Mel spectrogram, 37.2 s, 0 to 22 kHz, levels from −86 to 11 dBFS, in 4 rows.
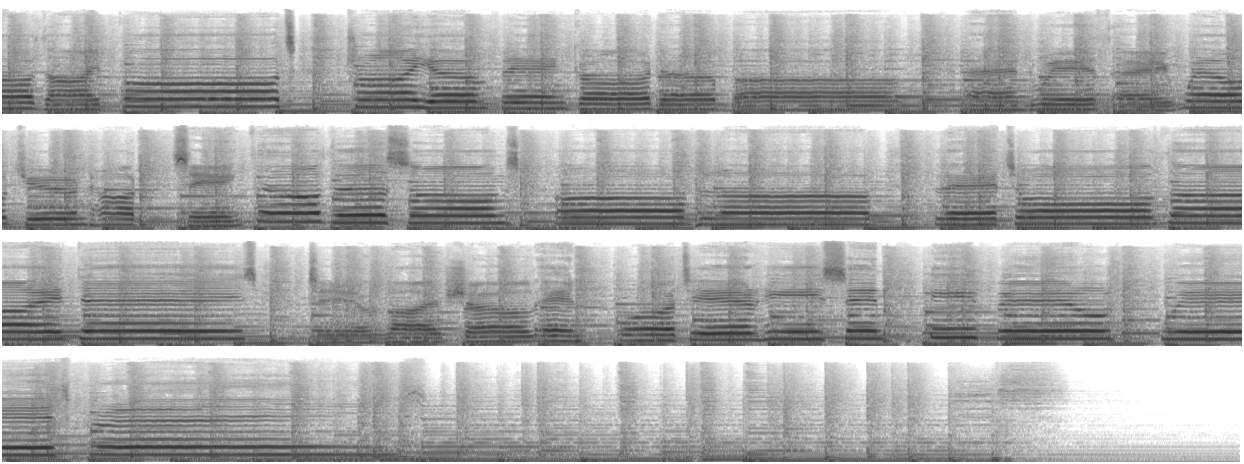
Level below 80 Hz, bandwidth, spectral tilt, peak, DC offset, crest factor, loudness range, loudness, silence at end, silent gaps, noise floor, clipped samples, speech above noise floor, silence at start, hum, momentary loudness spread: -28 dBFS; 16.5 kHz; -5.5 dB/octave; 0 dBFS; under 0.1%; 14 dB; 12 LU; -15 LUFS; 1.5 s; none; -56 dBFS; under 0.1%; 42 dB; 0 s; none; 14 LU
